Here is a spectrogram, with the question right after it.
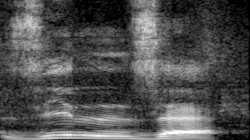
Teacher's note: Lam sukun lagi apabila bertemu dengan huruf zai maka harus dibaca jelas. Kemudian perhatikan juga sifatnya tidak boleh lam itu terlalu dialirkan, juga tidak boleh terlalu ditahan.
